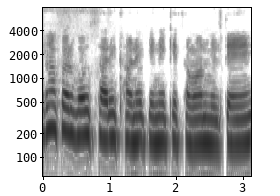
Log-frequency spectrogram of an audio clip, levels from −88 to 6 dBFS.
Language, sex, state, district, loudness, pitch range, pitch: Hindi, male, Bihar, Supaul, -18 LUFS, 155-185 Hz, 165 Hz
